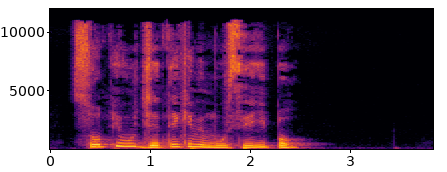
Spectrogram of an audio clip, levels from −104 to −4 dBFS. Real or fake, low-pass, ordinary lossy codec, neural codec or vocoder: fake; 10.8 kHz; AAC, 48 kbps; vocoder, 44.1 kHz, 128 mel bands, Pupu-Vocoder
